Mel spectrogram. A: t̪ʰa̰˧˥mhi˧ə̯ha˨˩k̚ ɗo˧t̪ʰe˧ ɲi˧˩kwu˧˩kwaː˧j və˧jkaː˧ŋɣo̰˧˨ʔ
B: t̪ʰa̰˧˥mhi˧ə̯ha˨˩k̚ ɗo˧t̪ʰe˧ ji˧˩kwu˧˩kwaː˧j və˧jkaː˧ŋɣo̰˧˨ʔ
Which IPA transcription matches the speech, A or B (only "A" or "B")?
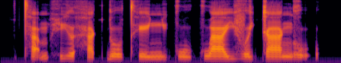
A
